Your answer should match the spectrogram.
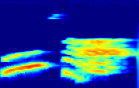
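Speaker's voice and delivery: high soft oven voice; a hushed, high little oven reply. Acted. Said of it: "the oven said".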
